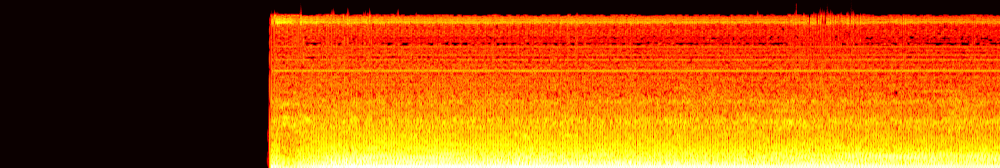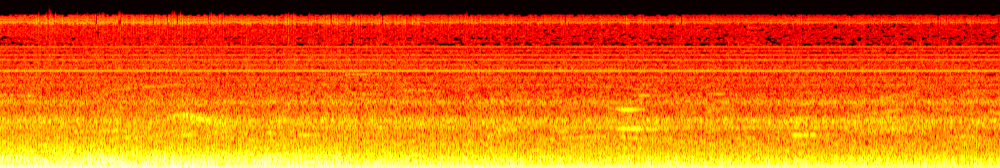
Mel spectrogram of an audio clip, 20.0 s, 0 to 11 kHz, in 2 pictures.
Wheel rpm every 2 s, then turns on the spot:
0, 0, 0, 0, 0, 0, 0, 0, 0, 0.
none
